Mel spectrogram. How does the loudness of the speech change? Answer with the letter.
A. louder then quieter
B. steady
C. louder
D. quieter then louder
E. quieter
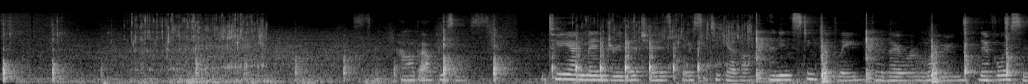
A.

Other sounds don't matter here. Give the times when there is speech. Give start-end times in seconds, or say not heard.
3.5-10.2.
